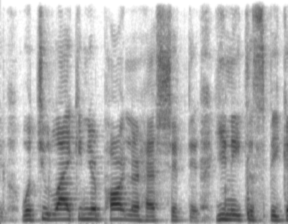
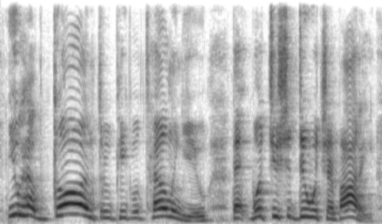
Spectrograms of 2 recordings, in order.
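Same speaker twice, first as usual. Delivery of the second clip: heated; 8 semitones higher than usual. Real, not acted. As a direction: let the frustration boil over, pitched up. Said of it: "I'm sorry I'm a little heated with this".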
